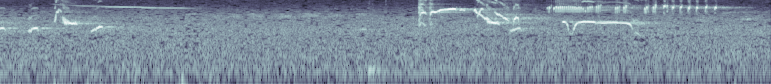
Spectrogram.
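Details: Anis merah, orange-headed thrush, lure song for birdkeepers: a few whistled phrases, a quiet gap, then loud sweeping whistles ending in a rapid series of dry ticks.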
